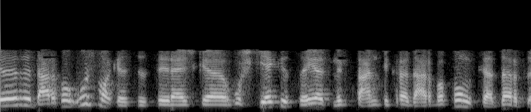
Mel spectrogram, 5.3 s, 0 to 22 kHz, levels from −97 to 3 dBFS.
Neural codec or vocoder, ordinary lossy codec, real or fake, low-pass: none; MP3, 24 kbps; real; 3.6 kHz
